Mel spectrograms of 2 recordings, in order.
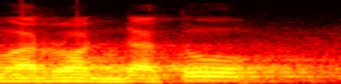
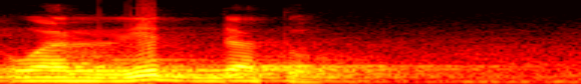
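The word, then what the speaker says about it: والردة: Ingat, walaupun ro ini harokatnya ada di atas, akan tapi kalau harokat di atas itu ada di bawah syiddah, di bawah tasydid, tetap dibacanya kasroh, kecuali kalau harokat di atasnya di atas syiddah, di atas tasydid baru fathah. Jadi dibacanya bukan warroddatu tapi wariddatu. Kita terjemahkan.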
